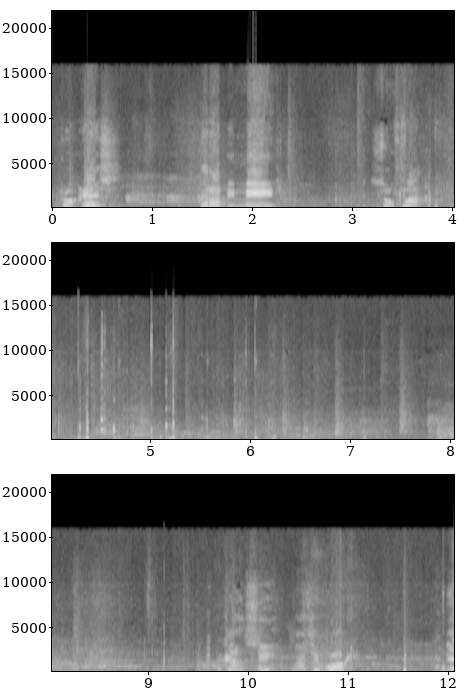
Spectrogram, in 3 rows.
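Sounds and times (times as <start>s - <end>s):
faint voices: 0.0s - 12.0s
footsteps on concrete stairs: 2.4s - 12.0s.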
